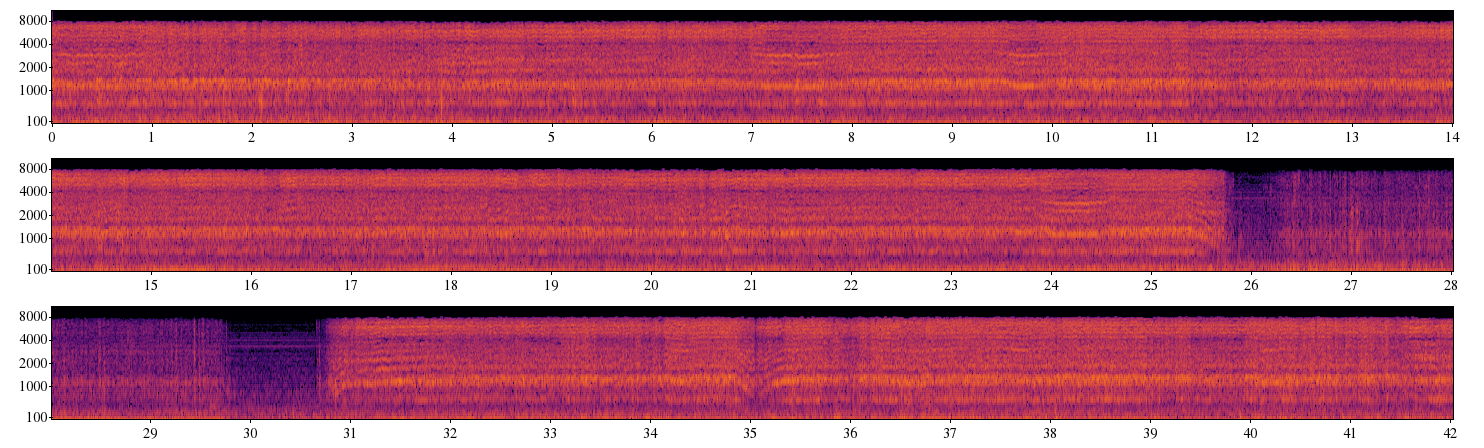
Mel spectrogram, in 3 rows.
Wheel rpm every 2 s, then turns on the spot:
160, 170, 160, 160, 170, 170, 170, 170, 170, 170, 170, 170, 130, 30, 30, 100, 170, 160, 160, 170, 170.
26-30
